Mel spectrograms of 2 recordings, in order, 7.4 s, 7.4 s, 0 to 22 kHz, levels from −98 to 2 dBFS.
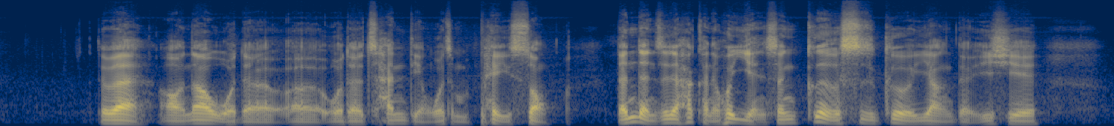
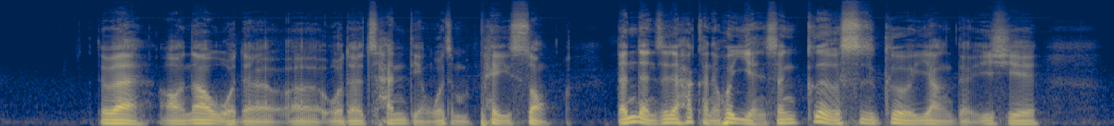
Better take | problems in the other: second | thin; very; fading below 450 Hz

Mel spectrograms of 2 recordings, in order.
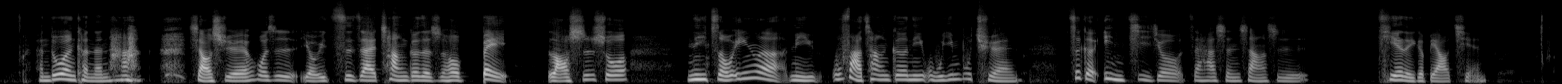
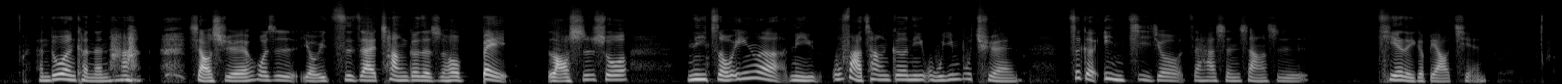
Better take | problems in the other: neither | none

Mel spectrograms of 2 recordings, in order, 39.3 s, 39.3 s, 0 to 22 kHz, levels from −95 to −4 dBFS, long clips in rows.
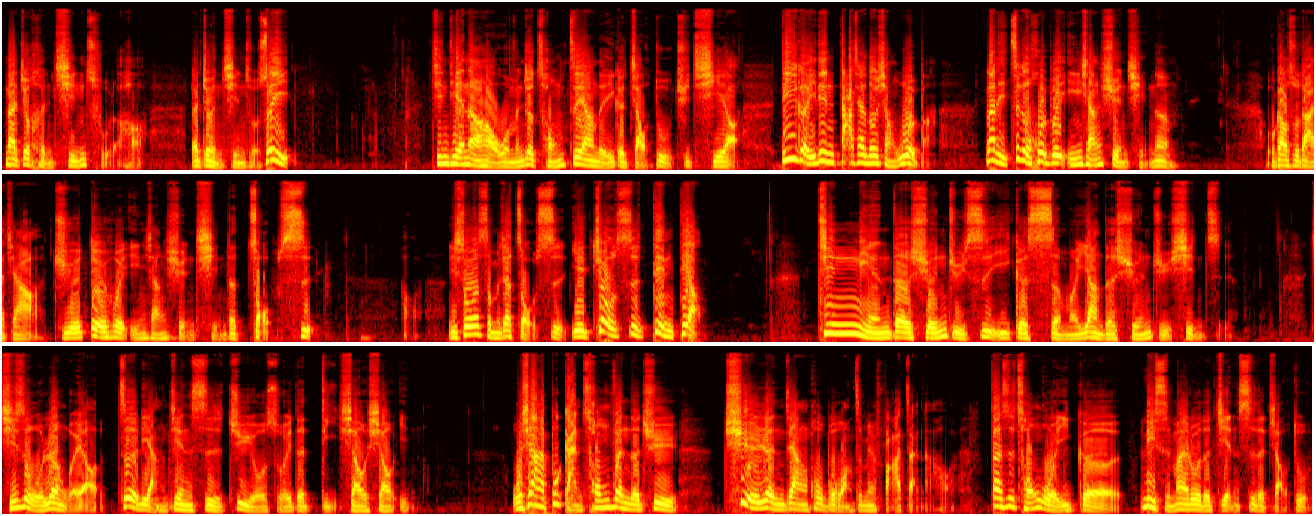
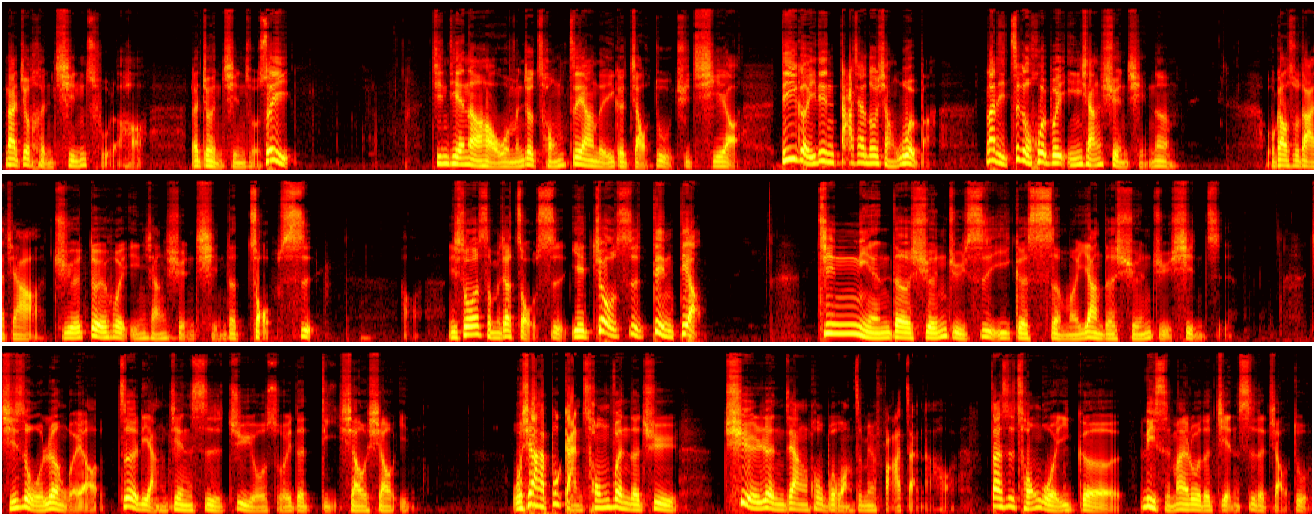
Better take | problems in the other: second | distortion; slight; 10 dB below the speech

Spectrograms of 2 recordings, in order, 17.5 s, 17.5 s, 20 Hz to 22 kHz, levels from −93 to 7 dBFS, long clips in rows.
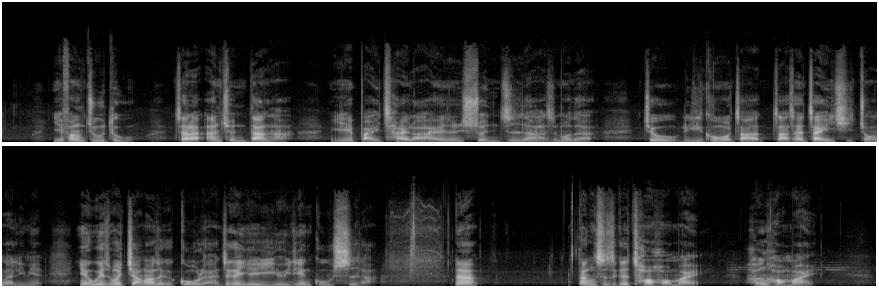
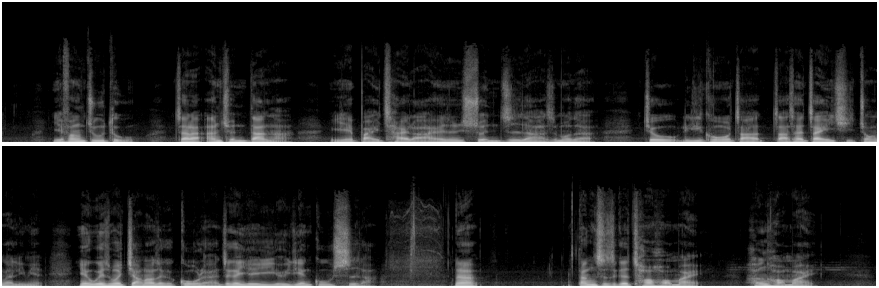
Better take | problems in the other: second | thin; very; fading below 950 Hz

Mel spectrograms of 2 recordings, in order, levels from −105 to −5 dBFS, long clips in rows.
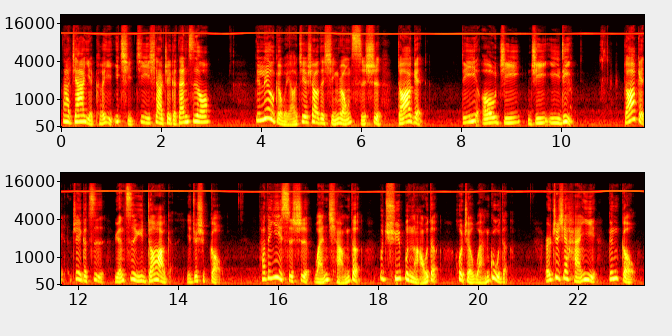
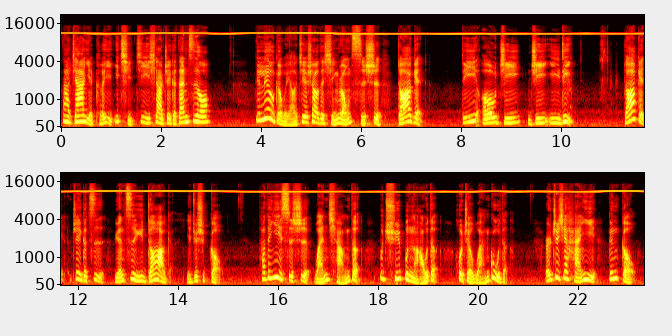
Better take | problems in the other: first | high-pitched whine; loud; throughout; 11 kHz, 7 dB below the speech; faint in the first

